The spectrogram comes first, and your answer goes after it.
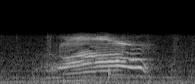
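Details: A single drawn-out meow, close to a second long, from Mico, an 18-year-old mostly blind, chubby cat fond of his toy mouse. The rich harmonic call rises gently, then holds and falls away at the end.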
